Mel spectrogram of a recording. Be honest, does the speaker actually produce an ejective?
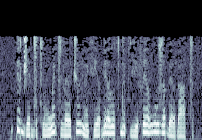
no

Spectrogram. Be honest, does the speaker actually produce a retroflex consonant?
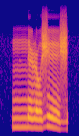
yes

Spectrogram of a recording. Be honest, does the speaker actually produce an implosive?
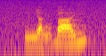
yes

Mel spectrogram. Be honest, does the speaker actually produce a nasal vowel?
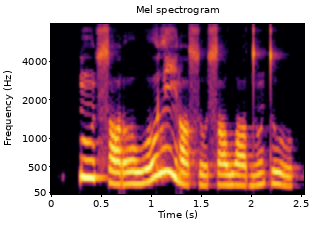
yes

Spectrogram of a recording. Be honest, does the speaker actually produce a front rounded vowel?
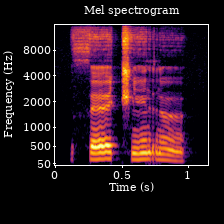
yes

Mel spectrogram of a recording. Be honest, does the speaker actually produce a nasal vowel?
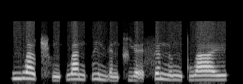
no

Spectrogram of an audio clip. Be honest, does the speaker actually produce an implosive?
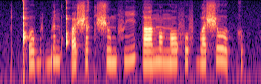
no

